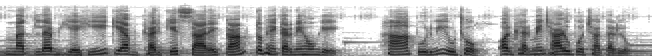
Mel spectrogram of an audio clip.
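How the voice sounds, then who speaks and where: A woman's voice: mid-range voice, moderate pace, fairly bright tone, faint music behind, natural voice. A woman doing a bossy rich elder sister. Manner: commanding, scornful. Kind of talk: storybook voice acting.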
